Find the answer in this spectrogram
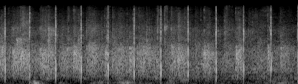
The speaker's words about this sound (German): Ihr habt ein Mikro und macht nochmal für die letzte Gruppe und für die kommende Gruppe einen Applaus.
